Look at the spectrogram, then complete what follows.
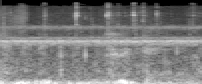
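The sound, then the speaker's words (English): A steady high-pitched insect drone hangs over a humid summer night outdoors during a night walk, with a few soft low rustles or footsteps underneath and no voices. “We are on a night walk. On a humid summer night.”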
